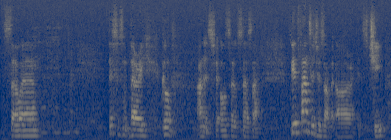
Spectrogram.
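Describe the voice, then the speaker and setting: A man presents a homemade project video in a matter-of-fact, rambling way, often stumbling and correcting himself as he explains. His voice sits at a medium pitch and is picked up from a little distance, with faint noise behind it. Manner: halting, rambling, matter-of-fact, blunt asides. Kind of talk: amateur presentation, half-scripted explaining. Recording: distant mic, faint background noise, amateur home video.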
